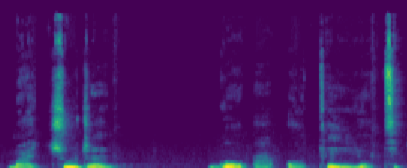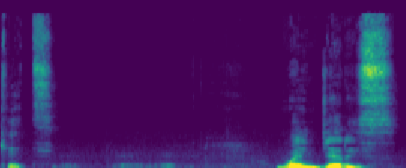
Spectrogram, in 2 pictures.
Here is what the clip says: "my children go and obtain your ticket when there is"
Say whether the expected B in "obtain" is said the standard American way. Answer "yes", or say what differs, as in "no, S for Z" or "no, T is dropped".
no, B is dropped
